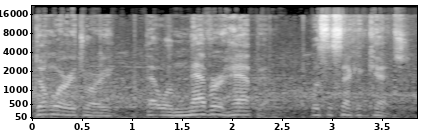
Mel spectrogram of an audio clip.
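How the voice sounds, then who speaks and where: A man's voice: mid-range voice, normal speed, lightly acted. A man playing a cocky, laid-back wrestler in a video game. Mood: confident. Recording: very noisy background.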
